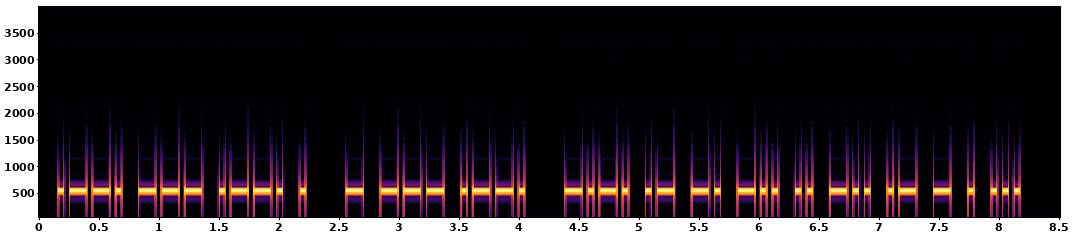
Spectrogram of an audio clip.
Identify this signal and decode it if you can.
Morse code, heard as a keyed tone, about 25 wpm, 550 Hz. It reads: POPE TOP CANDIDATES
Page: news headlines in morse code at 25 wpm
